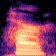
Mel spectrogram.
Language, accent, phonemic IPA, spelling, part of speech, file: English, US, /hɑɹ/, har, noun / interjection / particle, En-us-har.ogg
- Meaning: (noun) A hinge; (interjection) A sound of laughter, sometimes with a sarcastic connotation; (particle) Alternative form of hah (interrogative particle)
